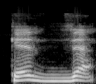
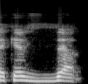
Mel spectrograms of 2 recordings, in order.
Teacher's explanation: نشد الذال وننتبه أنه حرف لثوي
